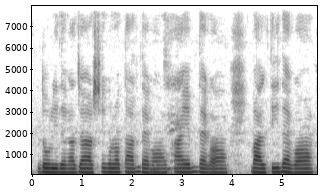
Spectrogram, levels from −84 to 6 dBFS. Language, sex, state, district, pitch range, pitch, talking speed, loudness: Chakma, female, Tripura, Dhalai, 180-190 Hz, 185 Hz, 85 wpm, -16 LUFS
